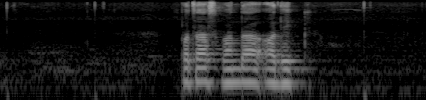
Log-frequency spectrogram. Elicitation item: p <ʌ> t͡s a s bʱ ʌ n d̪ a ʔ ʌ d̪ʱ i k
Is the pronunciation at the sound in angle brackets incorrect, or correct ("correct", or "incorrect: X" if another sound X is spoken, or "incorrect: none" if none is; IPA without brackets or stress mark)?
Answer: correct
